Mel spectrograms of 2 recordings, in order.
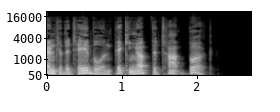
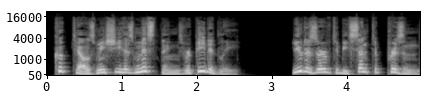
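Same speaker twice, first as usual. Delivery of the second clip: angry scolding; 6 semitones higher than usual. A narrator's reading. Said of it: "Miss Minchin's angry voice".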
